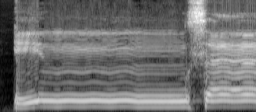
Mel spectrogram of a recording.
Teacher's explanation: নুন সেকেন্ডের পরে ইকফার 15টি হরফের ভিতরে একটি হরফ সিন আসছে, এই কারণে এই নুন সেকেন্ডকে নাকের ভিতরে লুকাইয়া গুন্নার সহিত পড়ব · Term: ইকফা গুন্না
